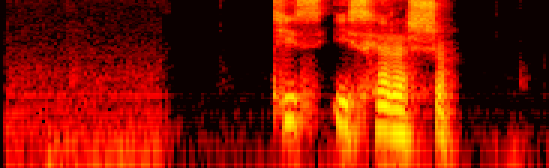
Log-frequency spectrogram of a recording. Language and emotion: Russian, neutral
